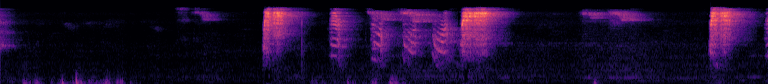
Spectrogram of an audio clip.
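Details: Long-tailed shrike song in the 'roll speed rapat' style, heard here as scattered bursts of harsh, scratchy chatter split by silences, with faint low knocks at the start.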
